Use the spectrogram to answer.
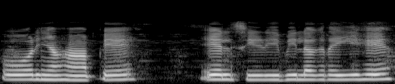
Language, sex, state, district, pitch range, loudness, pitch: Hindi, female, Uttar Pradesh, Saharanpur, 215-225 Hz, -15 LUFS, 220 Hz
